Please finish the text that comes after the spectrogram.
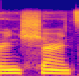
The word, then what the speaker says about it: insurance: Let's pronounce that. Insuranceance. Insurance. The stress is on the middle syllable.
